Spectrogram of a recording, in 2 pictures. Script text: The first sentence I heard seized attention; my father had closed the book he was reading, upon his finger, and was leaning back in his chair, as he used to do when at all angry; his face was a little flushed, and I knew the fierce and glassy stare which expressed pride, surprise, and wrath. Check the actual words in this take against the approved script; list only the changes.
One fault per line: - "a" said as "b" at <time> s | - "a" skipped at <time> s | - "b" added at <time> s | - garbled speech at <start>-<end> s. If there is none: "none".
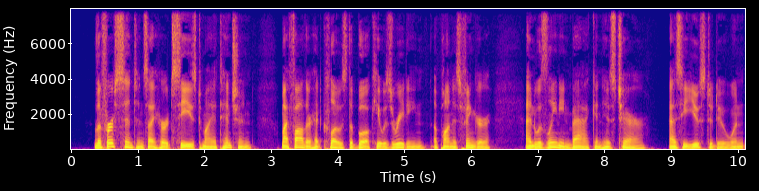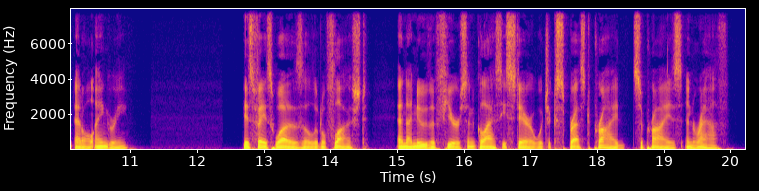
- "my" added at 1.9 s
